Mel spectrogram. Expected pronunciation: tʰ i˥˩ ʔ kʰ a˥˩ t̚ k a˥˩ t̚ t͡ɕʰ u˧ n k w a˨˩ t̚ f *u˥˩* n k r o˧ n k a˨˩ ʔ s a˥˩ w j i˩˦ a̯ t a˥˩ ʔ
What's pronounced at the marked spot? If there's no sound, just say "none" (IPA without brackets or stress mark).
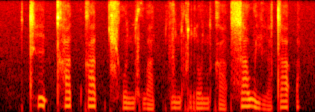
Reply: u˧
